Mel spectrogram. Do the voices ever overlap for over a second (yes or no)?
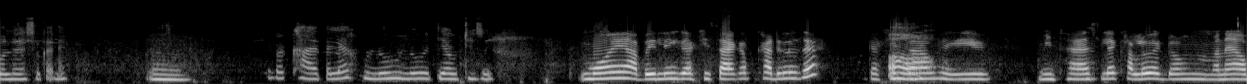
no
